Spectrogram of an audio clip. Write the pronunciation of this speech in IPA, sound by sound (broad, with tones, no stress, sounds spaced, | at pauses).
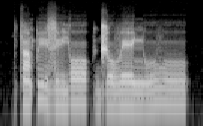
t ã˨ p i˦˨ z i˨ j o˦ | d͡ʒ o˨ β eː˨ ɲ uː˨˦ β uː˦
